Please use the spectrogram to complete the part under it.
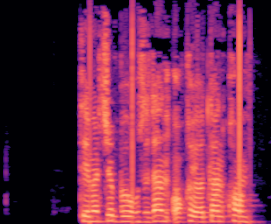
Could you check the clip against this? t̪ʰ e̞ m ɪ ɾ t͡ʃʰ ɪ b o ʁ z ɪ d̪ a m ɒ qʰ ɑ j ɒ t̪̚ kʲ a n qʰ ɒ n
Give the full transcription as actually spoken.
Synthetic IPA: t̪ʰ e̞ m ɪ ɾ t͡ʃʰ ɪ b o ʁ z ɪ d̪ a n ɒ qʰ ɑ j ɒ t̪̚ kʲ a n qʰ ɒ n

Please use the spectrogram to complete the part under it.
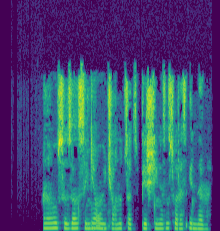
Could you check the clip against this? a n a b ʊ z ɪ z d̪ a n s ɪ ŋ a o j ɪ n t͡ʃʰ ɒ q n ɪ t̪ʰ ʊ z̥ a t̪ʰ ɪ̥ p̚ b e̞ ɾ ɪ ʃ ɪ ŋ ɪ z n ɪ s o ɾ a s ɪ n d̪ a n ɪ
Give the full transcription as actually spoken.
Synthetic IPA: a n a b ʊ s ɪ z d̪ a n s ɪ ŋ a o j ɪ n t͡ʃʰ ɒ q n ɪ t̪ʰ ʊ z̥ a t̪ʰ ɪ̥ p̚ b e̞ ɾ ɪ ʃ ɪ ŋ ɪ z n ɪ s o ɾ a s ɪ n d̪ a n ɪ

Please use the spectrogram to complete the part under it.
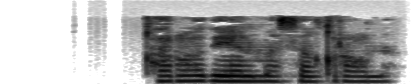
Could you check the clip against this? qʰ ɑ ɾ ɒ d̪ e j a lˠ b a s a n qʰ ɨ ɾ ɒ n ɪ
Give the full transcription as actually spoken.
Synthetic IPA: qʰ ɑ ɾ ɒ d̪ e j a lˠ m a s a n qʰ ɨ ɾ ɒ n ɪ

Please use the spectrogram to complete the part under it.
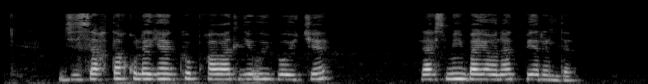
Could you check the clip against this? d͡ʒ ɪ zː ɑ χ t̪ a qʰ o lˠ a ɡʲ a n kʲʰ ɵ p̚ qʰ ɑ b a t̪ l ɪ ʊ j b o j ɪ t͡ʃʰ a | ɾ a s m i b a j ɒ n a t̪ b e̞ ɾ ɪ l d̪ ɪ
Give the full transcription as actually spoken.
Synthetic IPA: d͡ʒ ɪ zː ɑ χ t̪ a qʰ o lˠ a ɡʲ a n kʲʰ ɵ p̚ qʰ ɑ v a t̪ l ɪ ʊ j b o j ɪ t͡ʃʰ a | ɾ a s m i b a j ɒ n a t̪ b e̞ ɾ ɪ l d̪ ɪ

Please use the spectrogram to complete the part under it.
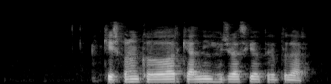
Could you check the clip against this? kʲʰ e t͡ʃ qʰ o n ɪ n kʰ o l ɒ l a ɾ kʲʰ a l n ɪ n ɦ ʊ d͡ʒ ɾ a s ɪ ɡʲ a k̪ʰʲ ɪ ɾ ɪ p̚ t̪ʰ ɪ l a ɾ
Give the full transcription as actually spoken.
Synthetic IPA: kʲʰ e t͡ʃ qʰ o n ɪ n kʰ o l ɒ l a ɾ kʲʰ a l n ɪ ŋ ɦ ʊ d͡ʒ ɾ a s ɪ ɡʲ a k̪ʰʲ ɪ ɾ ɪ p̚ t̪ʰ ɪ l a ɾ

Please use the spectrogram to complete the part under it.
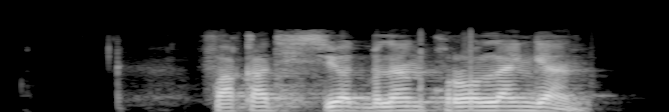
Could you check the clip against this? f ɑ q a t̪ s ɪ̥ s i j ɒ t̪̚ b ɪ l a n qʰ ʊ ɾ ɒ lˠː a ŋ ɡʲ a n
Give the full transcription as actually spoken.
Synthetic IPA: f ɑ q ɑ t̪ h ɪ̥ s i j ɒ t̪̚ b ɪ l a n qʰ ʊ ɾ ɒ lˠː a ŋ ɡʲ a n

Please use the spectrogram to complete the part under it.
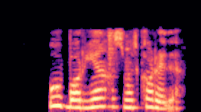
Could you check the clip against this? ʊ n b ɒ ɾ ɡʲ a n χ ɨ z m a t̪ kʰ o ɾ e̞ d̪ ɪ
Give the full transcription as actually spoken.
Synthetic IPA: ʊ b ɒ ɾ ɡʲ a n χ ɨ z m a t̪ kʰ ɒ ɾ e̞ d̪ ɪ

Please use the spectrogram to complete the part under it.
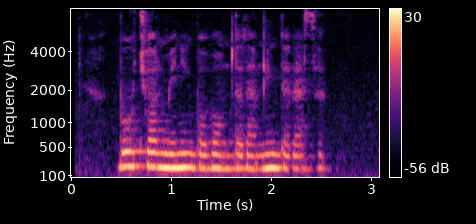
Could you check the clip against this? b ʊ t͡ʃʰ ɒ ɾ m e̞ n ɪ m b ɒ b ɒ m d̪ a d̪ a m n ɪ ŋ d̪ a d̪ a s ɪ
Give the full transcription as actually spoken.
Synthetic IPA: b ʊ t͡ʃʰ ɒ ɾ m e̞ n ɪ ŋ b ɒ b ɒ m d̪ a d̪ a m n ɪ ŋ d̪ a d̪ a s ɪ

